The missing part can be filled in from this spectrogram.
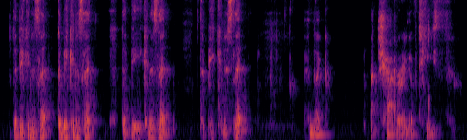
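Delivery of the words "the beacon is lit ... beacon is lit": faint, weak, rasping undead voice, repeated. As the narrator, voice what the players hear from a sarcophagus in a weak, raspy voice. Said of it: "a weak, raspy voice".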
